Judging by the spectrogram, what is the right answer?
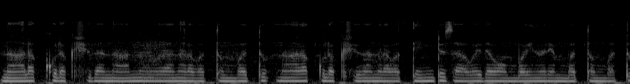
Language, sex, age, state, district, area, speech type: Kannada, male, 18-30, Karnataka, Chikkaballapur, urban, spontaneous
